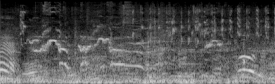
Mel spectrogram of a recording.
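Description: Many pet birds squawk and chirp together at the Bocaue pet market in the Philippines, a dense and busy chorus of calls mixed with nearby talking from buyers and sellers.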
